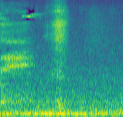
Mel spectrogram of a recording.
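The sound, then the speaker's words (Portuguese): A single breathy yawn, a long airy exhale swelling and fading around the middle, heard over a steady low electrical hum with no talking. “Pessoal, para quem não sabe quando eu bocejo assim, não é falta de educação não, tá?”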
